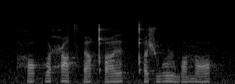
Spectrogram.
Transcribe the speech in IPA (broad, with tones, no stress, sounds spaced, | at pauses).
h ɒ˧˥ k ʊ˧˥ ħ ɑ˥˩ t͡sʼ æ˧˥ qʼ ɛ˧˥ | qʼ ɪ˥˩ ʃ w ʊ˥˩ ɹ w ɒ˧˥ n ɒ˧˥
